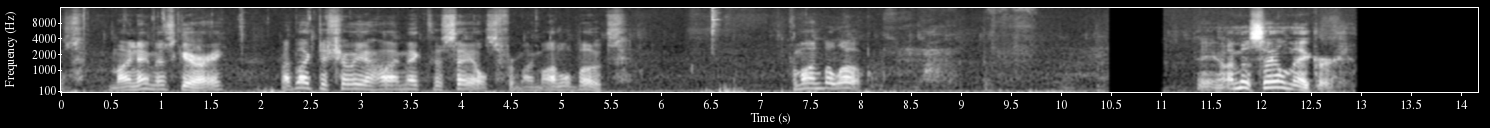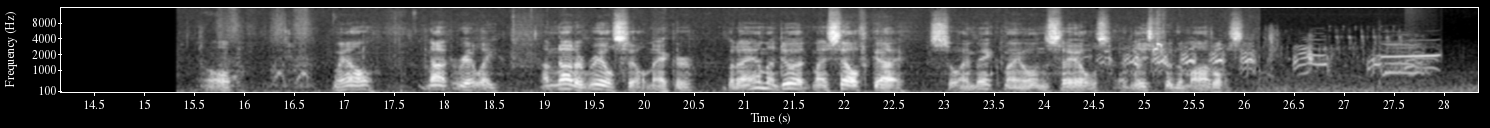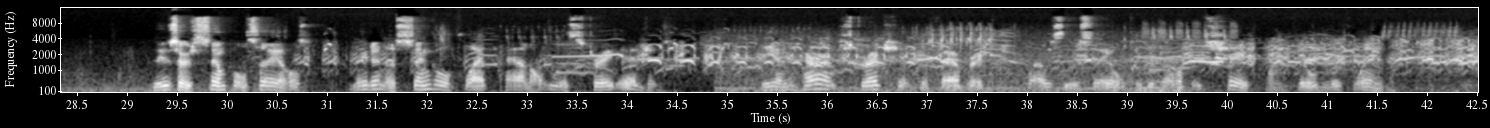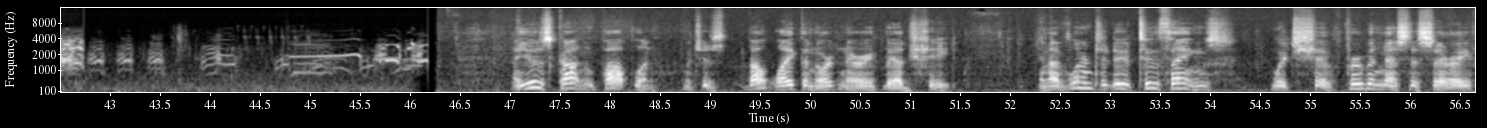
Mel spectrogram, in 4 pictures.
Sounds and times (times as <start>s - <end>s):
Speech: 0.0s - 1.6s, 2.2s - 5.7s, 7.3s - 8.1s, 11.3s - 13.0s, 15.6s - 16.0s, 16.9s - 26.0s, 29.2s - 34.4s, 35.2s - 41.7s, 47.0s - 51.5s, 52.2s - 56.6s.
